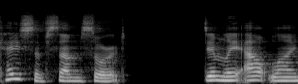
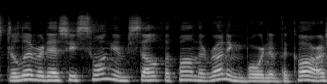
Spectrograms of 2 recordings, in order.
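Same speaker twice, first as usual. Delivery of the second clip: plain reading voice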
